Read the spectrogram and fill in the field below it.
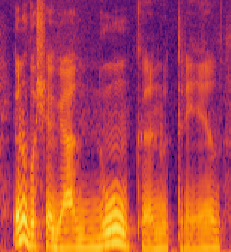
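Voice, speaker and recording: A dark, mellow tone with a Minas Gerais accent. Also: man. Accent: Minas Gerais Brazilian Portuguese. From Brazil, Minas Gerais. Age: 40s. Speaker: art teacher. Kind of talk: casual talk.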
